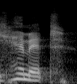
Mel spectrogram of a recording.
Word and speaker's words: Hemmit: god of hot Bobby himmat which actually let me see would be Kim it kind of he his name rhymes with Kim it you know you take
